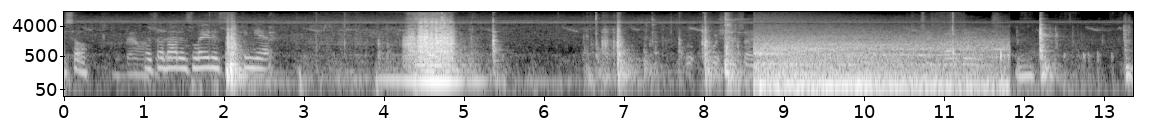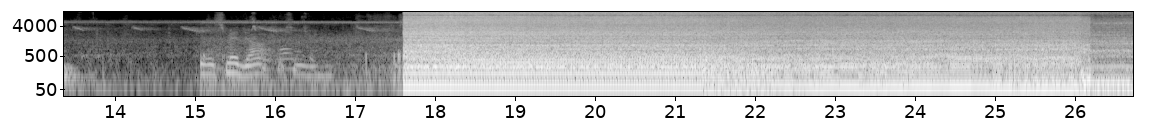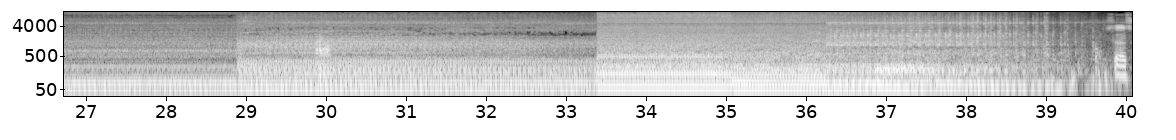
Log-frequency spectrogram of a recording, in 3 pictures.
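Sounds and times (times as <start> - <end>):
sawmill engine running: 8.6 - 11.8, 17.6 - 39.4
blade sawing wood: 17.6 - 26.2, 33.4 - 37.2.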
